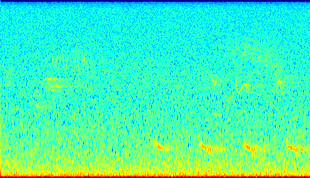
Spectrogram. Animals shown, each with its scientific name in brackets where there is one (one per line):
Yellow-billed Cuckoo (Coccyzus americanus)
Wood Thrush (Hylocichla mustelina)
Scarlet Tanager (Piranga olivacea)
Black-capped Chickadee (Poecile atricapillus)
Chestnut-sided Warbler (Setophaga pensylvanica)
